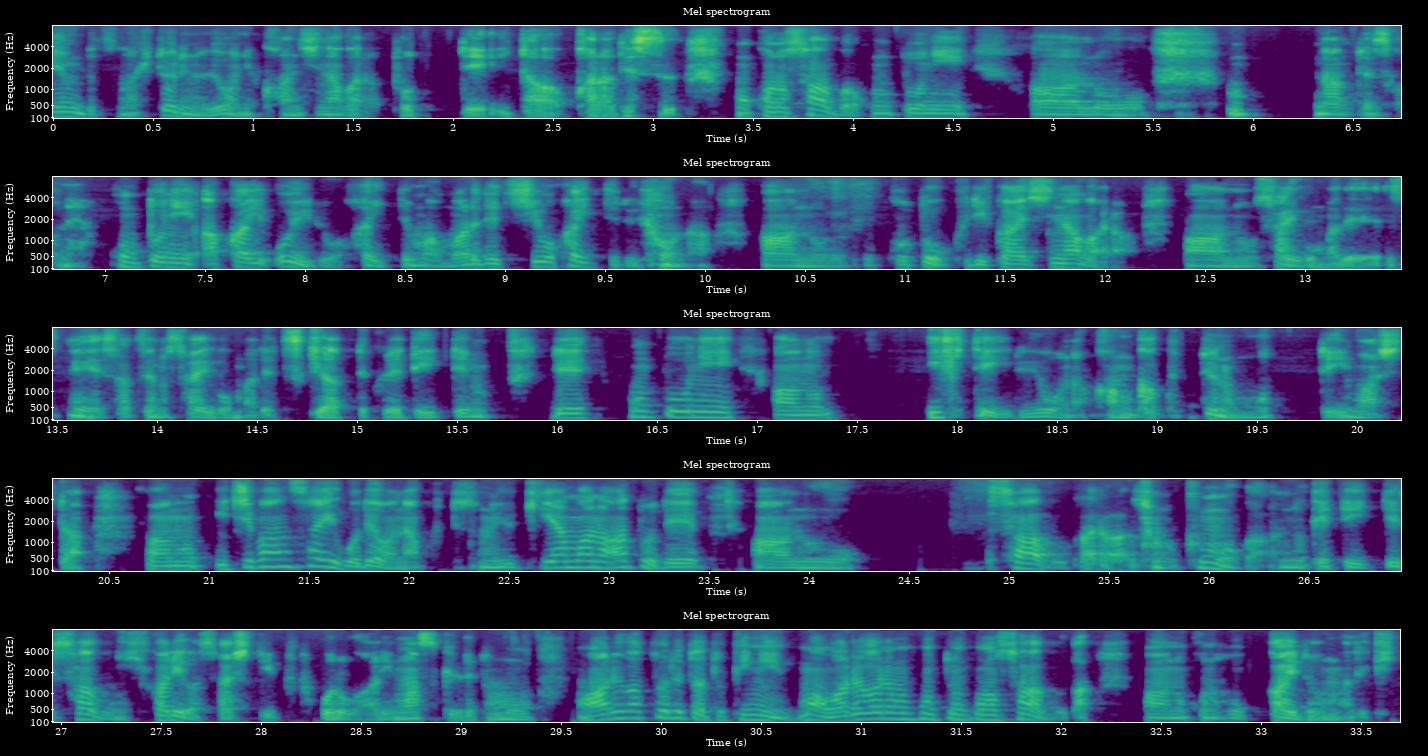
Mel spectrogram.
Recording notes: The conversation took place via Zoom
